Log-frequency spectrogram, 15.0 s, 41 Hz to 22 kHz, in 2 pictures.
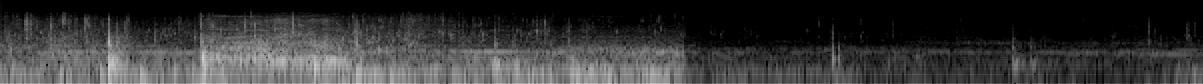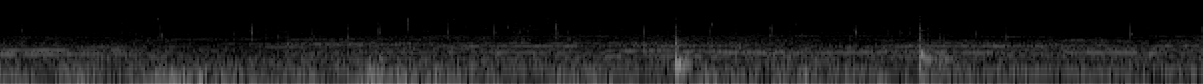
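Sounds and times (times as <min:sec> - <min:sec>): water lapping and dripping: 0:00.0 - 0:15.0.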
